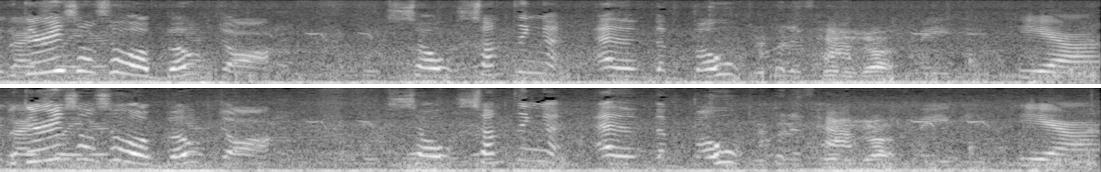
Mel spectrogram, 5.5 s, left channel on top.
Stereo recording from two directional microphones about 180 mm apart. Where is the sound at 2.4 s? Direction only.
10° left (ahead or behind).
